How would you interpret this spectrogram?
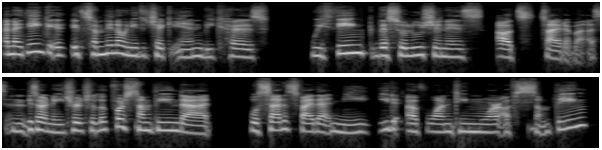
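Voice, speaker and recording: A woman's voice: medium pitch, moderate pace, no room sound, clean studio sound. A young adult woman with a Venezuelan accent, a life coach speaking earnestly as a podcast guest. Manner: earnest, reflective, speaks of faith warmly. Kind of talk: conversational interview.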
